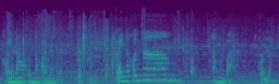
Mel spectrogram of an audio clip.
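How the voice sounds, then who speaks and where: Slow-talking woman in her thirties. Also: mid-range voice, vocal fry, over music. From Philippines. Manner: chatty, mixes English into her talk, coos gently to her child. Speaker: family vlogger, mother. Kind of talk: casual vlog chat.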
